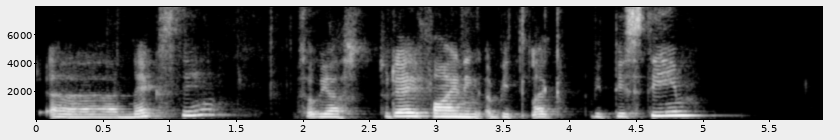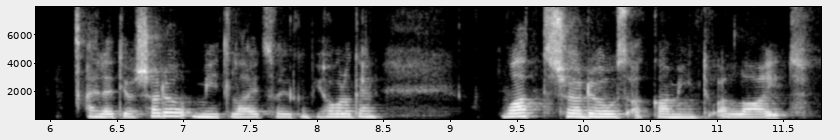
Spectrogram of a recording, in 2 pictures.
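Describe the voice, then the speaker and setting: Soft-spoken Finnish-accented woman reading tarot. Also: mid-range voice. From Finland. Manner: rambling and musing, often drops to a soft whisper. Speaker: tarot reader. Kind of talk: live pick-a-pile tarot reading chat.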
